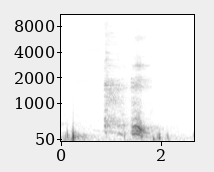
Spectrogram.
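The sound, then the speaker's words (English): A speaker clears their throat during morning announcements, two faint, rough bursts in quick succession with a few soft knocks and breaths around them. “Excuse me, I got a little bit of something in my throat.”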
